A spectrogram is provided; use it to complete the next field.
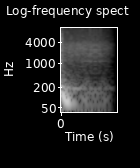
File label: RAIN BEAT; Univers Sons - Kitch 70s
